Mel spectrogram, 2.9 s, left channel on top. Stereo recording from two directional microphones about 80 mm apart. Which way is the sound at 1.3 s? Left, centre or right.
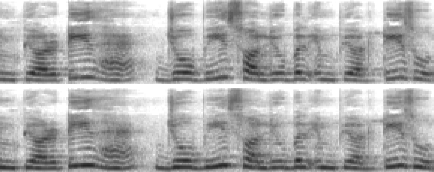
Left.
